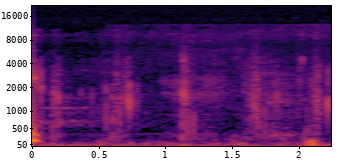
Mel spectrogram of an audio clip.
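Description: Faint footsteps on asphalt: a few soft, irregular scuffs.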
